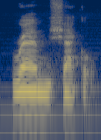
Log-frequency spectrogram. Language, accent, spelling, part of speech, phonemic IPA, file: English, US, ramshackle, adjective / verb, /ˈɹæmˌʃæk.əl/, En-us-ramshackle.ogg
- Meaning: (adjective) 1. In disrepair or disorder; poorly maintained; lacking upkeep, usually of buildings or vehicles 2. Badly or carelessly organized; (verb) To ransack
